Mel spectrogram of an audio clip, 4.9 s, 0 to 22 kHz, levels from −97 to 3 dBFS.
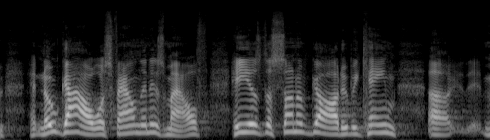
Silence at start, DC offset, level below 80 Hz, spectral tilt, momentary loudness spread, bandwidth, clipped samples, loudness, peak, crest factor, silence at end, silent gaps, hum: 0 s; under 0.1%; under -90 dBFS; -6 dB/octave; 14 LU; 12 kHz; under 0.1%; -33 LUFS; -14 dBFS; 20 dB; 0 s; none; none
